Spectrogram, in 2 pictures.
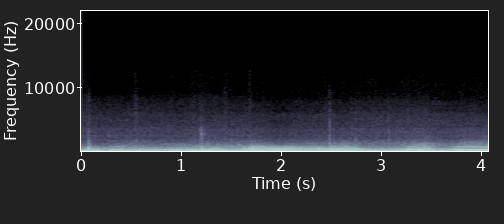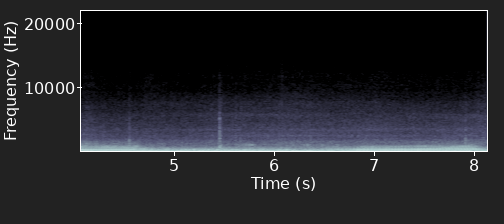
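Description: Chevrolet Camaro's engine heard from inside the cabin during an autocross run, its pitch rising and falling several times as the driver accelerates and lifts between cones, over steady tyre and road noise.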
